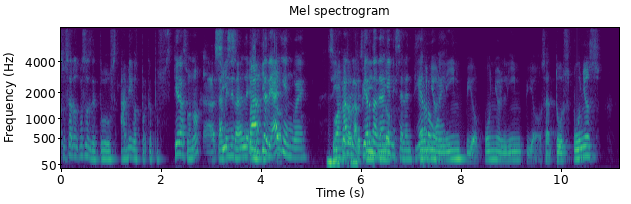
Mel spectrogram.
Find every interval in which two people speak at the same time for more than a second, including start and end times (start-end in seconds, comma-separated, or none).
2.8-4.6, 5.4-7.8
